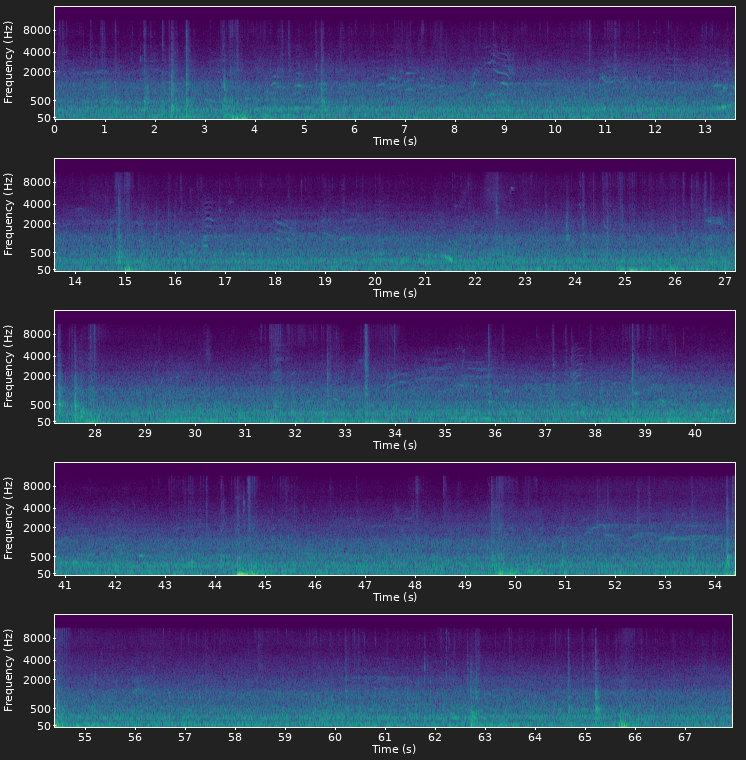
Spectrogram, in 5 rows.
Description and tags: Tits fly on the window sill, grab chips and fly away.
Recorded: 2010-10-21.
tomtit, noise, city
